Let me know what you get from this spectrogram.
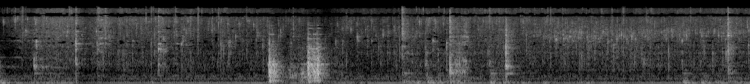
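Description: Chopped garlic and onion dropped into hot oil in a wok, sizzling steadily from the moment they land. A metal spatula stirring them scrapes and knocks against the pan now and then, most loudly about three seconds in.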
